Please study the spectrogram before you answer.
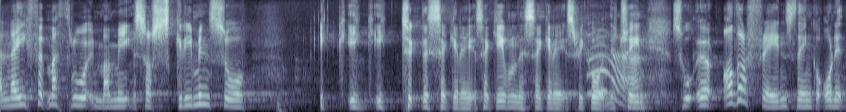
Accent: Glasgow, Scotland, United Kingdom; So, I grew up in the East End of Glasgow.

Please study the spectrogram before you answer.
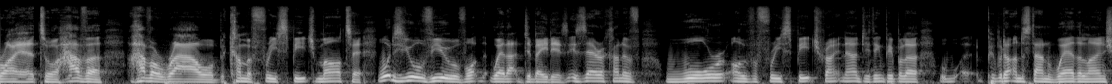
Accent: United Kingdom; now in United States; I'm British, right? So when I come to, I've been living in the US for 3 years.

